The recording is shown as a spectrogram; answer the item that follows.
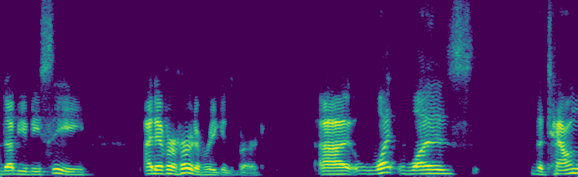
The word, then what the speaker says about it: Regensburg: How did I pronounce that right? Okay. Regensburg.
